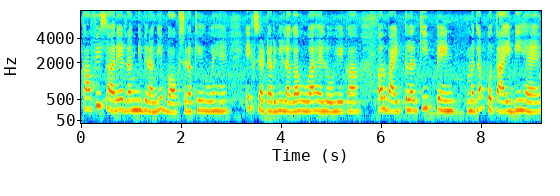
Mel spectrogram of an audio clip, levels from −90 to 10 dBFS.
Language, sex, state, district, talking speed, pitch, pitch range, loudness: Hindi, male, Madhya Pradesh, Katni, 165 wpm, 230 Hz, 220-250 Hz, -14 LUFS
